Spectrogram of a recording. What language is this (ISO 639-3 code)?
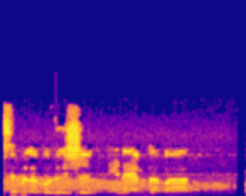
pus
